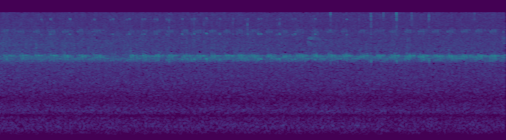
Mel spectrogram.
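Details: Grasshoppers in a flowery meadow or prairie produce a steady, high, unbroken shrill buzz that holds one even pitch throughout, over a soft hiss of background chirring.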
